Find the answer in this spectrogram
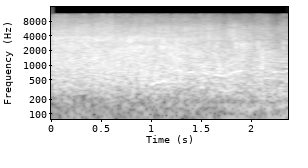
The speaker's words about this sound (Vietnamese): Cho một tràng pháo tay rất lớn. Các bạn có nhớ điện thoại không? Có ạ. Cho tràng pháo tay luôn, nhớ luôn.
